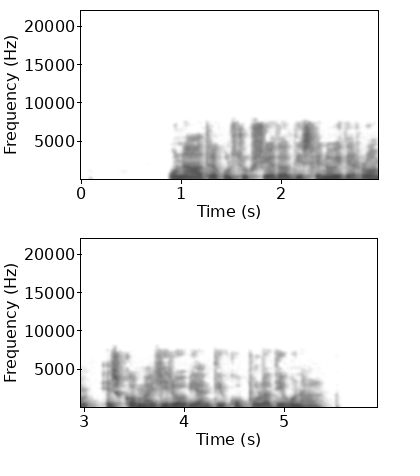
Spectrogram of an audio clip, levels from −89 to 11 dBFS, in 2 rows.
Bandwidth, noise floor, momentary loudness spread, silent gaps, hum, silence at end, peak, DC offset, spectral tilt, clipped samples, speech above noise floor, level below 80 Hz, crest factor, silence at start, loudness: 7.8 kHz; -85 dBFS; 6 LU; none; none; 0.55 s; -2 dBFS; under 0.1%; -5.5 dB/octave; under 0.1%; 67 dB; -58 dBFS; 16 dB; 0.9 s; -19 LUFS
